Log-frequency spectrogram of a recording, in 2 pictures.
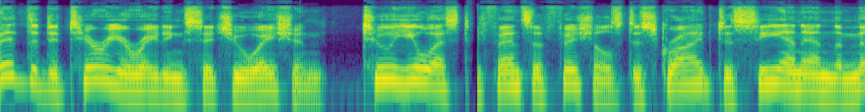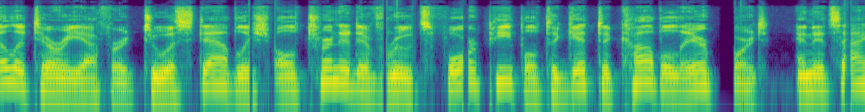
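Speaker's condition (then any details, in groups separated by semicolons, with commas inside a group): No condition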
